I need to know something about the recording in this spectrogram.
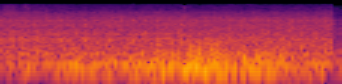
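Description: Engine of a white UN Mercedes-Benz G-Class off-road vehicle running steadily as it drives slowly past.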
